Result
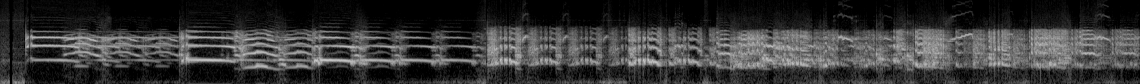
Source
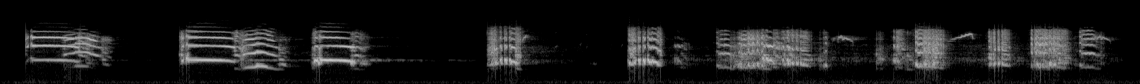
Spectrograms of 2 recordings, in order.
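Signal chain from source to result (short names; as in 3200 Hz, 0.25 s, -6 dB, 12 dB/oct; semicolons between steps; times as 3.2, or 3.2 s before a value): G.711 law mismatch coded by A; on a send: feedback echo 0.404 s, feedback 32%, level -19 dB; on the sum: fast leveller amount 70%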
